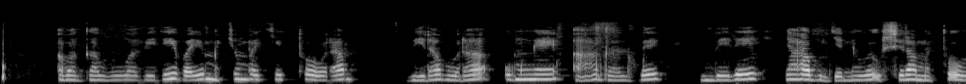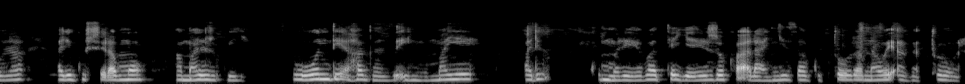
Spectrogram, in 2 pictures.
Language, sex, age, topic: Kinyarwanda, female, 18-24, government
